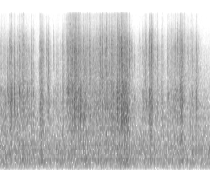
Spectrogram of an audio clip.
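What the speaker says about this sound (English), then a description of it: "peel it off" An adhesive GRIPTILE towelette holder is peeled off a wall, giving a close, continuous crackling, tearing rustle with slight swells in loudness and no voices.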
